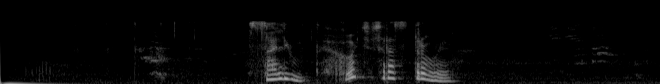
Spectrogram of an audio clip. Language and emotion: Russian, neutral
